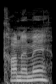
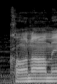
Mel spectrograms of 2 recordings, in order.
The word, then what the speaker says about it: Konami: Hi guys, and welcome to another one of my role-playing game Let's Plays this time from Konami, or Konami, however you want to pronounce it.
